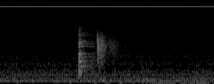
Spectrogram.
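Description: Two sharp clicks about a fifth of a second apart, a little under a second in: a snooker cue tip striking the cue ball, then the cue ball striking an object ball.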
